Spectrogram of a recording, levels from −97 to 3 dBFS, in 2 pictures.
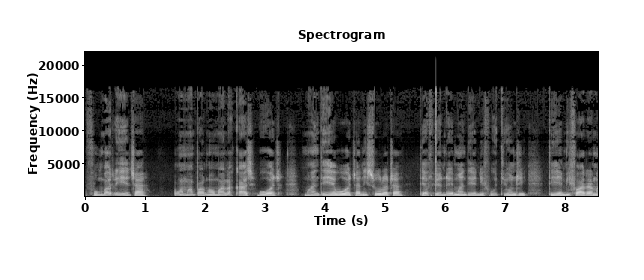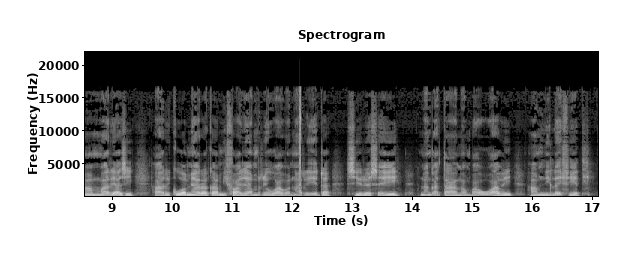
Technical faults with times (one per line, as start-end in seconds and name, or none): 5.84 uninitialised buffer
12.13 uninitialised buffer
